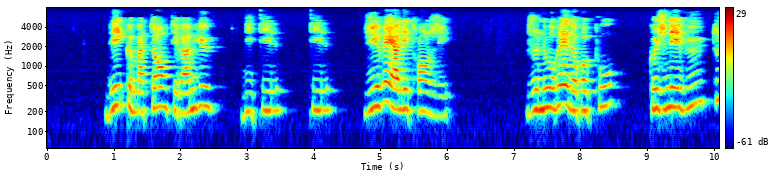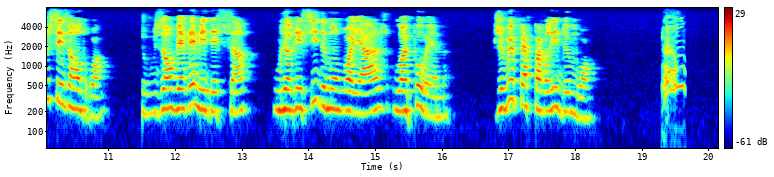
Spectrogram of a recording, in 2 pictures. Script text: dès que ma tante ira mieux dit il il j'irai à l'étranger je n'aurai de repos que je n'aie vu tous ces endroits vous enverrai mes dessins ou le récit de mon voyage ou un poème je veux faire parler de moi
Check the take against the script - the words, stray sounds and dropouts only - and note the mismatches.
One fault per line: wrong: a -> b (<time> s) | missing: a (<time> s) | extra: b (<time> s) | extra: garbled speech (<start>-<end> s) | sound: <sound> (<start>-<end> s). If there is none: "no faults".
sound: bark (19.3-19.7 s)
